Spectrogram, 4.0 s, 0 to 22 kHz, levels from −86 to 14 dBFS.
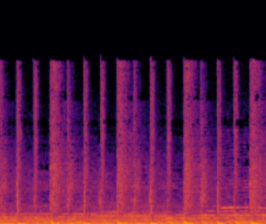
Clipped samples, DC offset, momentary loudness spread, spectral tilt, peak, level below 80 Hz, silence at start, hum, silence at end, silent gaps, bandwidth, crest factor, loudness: under 0.1%; under 0.1%; 2 LU; -5 dB/octave; -2 dBFS; -18 dBFS; 0 s; none; 0 s; none; 16.5 kHz; 12 dB; -16 LUFS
